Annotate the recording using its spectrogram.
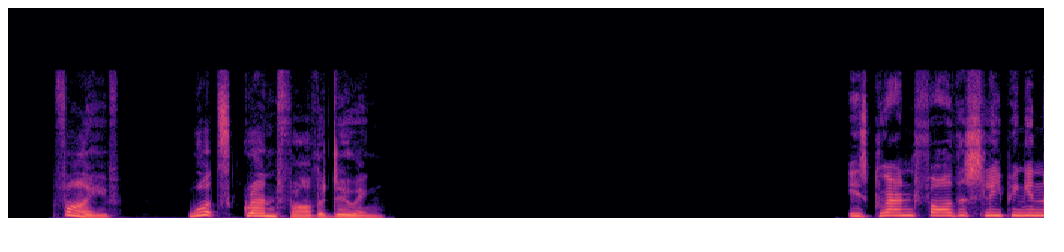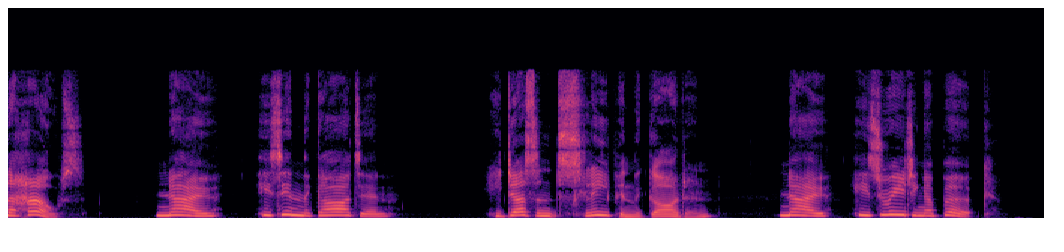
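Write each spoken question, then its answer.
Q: What's Grandfather doing?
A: Reading a book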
